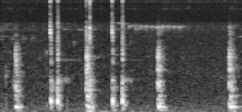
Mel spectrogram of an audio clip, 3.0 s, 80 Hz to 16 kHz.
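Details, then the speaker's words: 2001 Pontiac Firebird, key on while rewiring a window switch: irregular sharp clicks about once a second as relays chatter from a dead battery. "this thing is tripping out look at that we're gonna go ahead and fix that problem right now before we even get started because i'm not gonna deal with all that ticking and thumping and all that crap"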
